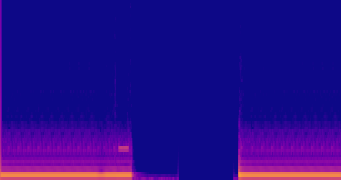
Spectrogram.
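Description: A telephone ringback tone of an outgoing call to Frontex's fundamental rights officer plays alone: a steady, buzzy electronic ring lasting just over a second, a second of silence, then the ring starts again, loud.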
